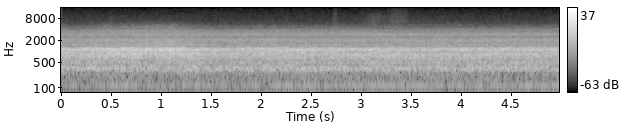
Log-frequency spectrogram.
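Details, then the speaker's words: Realistic DX-160 receiver on the bench, antenna trimmer just adjusted, antenna only two clip leads: mostly hiss and static with a faint signal buried underneath; weak noisy reception blamed on the makeshift clip-lead antenna, not confirmed. "there's something there but it's just not coming in good but again that's just two clip leads so we don't expect a lot out of that"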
